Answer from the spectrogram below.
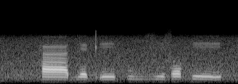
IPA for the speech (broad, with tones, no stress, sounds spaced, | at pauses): kʰ aː˨ d ɛ˨ kʼ eː˨ kʷ iː˨ ɣ ɪ˨ z ɔ˨ k eː˨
